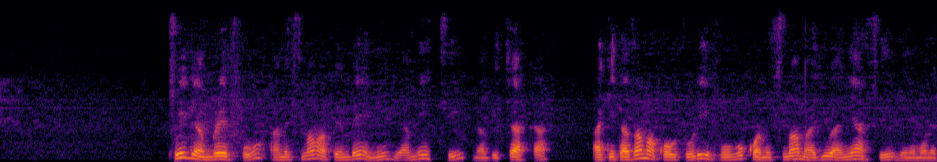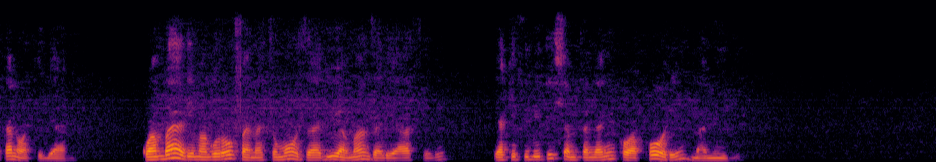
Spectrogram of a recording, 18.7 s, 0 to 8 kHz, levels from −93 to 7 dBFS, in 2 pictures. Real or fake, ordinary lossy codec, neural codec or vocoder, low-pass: real; Opus, 64 kbps; none; 7.2 kHz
